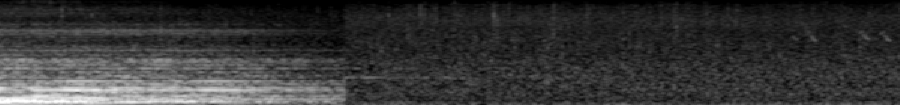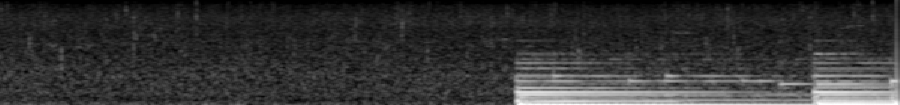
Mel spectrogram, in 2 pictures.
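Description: Rain falling steadily, a soft, even patter heard alone between louder stretches of music at the start and end.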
